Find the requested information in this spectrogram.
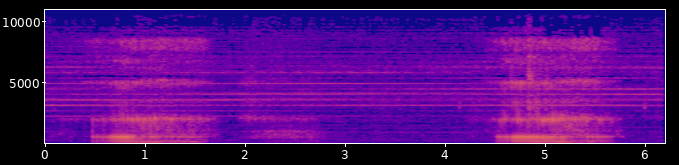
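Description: Two long, buzzing inhaled snores about four seconds apart, with softer breathing out between them.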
